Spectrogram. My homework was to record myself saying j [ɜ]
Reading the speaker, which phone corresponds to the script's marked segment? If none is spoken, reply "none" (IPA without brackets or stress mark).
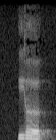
ɜ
